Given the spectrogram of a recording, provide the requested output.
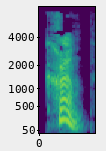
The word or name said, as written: crump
